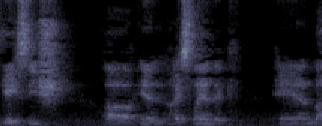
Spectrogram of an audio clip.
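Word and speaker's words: Geysir: thermal area it's uh the geyser is actually pronounced Gish uh in Icelandic and the hot spring is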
